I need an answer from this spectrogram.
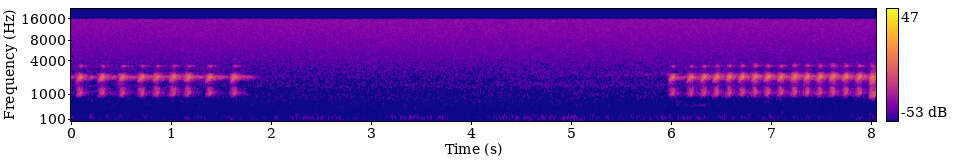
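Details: Night chorus of tree frogs at a forest pond in north-east Italy, mid-April: a rapid train of harsh, evenly spaced croaks, then about four seconds of near silence, then another fast pulsing burst starts up.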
